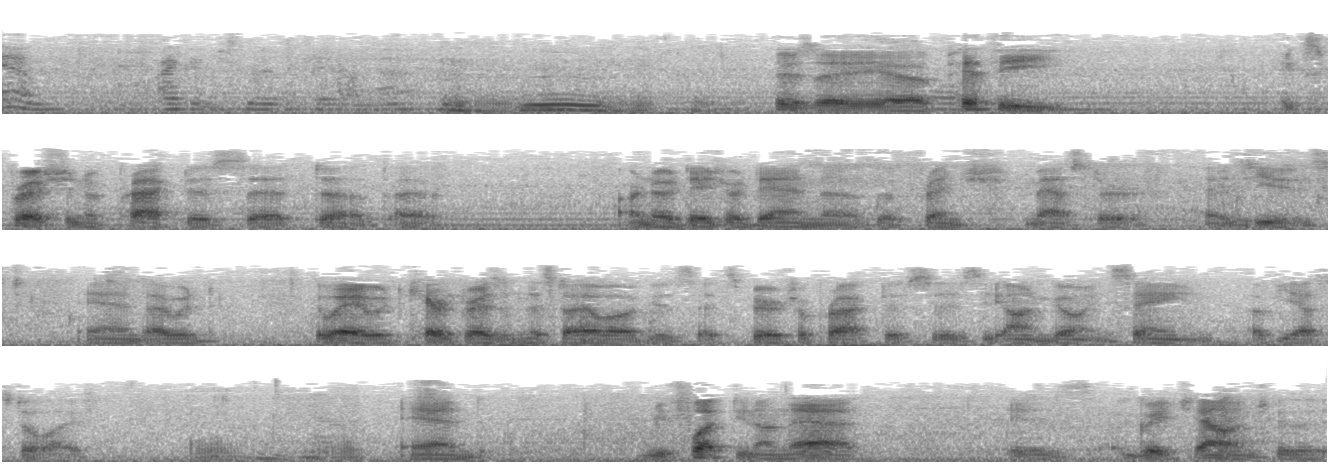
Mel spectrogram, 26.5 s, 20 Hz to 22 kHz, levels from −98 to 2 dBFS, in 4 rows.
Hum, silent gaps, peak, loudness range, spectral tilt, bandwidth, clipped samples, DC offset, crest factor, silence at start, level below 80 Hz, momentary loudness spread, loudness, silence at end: none; none; -6 dBFS; 7 LU; -6.5 dB/octave; 7.4 kHz; under 0.1%; under 0.1%; 26 dB; 0 s; -44 dBFS; 18 LU; -30 LUFS; 0 s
